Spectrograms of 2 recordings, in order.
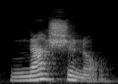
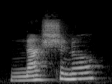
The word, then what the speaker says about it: national: So these are words with 3 syllables with the emphasis on the first syllable. So we have regional, national, and critical. Okay, regional, national, critical.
